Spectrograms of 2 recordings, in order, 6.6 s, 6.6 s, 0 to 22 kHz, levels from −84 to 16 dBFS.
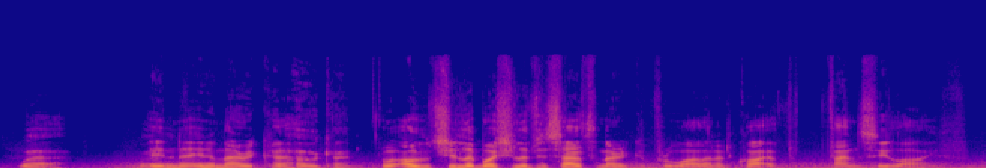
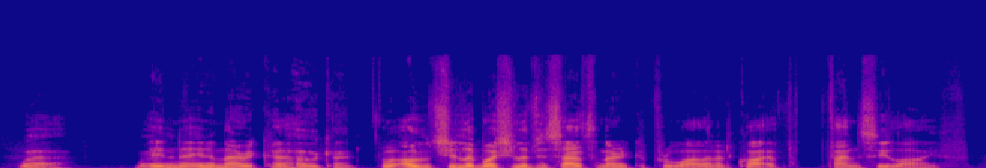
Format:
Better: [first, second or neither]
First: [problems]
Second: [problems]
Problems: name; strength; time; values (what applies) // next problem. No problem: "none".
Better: second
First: wind noise on the microphone; occasional gusts; 20 dB below the speech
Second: none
